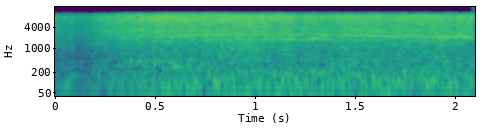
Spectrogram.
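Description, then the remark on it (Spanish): A sandstorm roars in as a dense, hissing rush of wind that swells within the first moment and then holds loud and steady, like crashing surf, with no voices. “Una tormenta de arena se acerca a él. Es como una gran ola que avanza sepultando todo lo que encuentra a su paso.”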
